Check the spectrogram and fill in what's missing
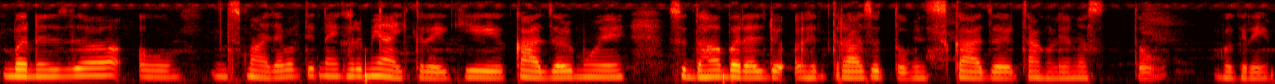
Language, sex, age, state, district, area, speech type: Marathi, female, 18-30, Maharashtra, Kolhapur, urban, spontaneous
